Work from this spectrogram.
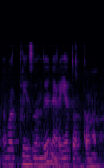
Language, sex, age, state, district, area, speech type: Tamil, female, 18-30, Tamil Nadu, Perambalur, urban, spontaneous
